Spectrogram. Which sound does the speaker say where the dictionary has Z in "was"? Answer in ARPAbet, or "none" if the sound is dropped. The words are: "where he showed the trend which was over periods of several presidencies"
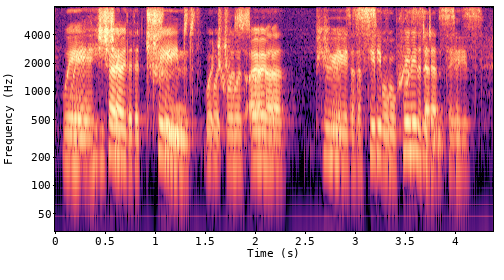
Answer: Z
